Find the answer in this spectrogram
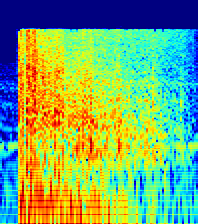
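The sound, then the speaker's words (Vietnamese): A single deep, rumbling boom erupts suddenly nearby, from the direction of Lạch Quèn, then rolls and slowly fades over about two seconds, echoing across open space, after the onshore sea wind has died down with the end of spring. No one speaks. “Gió nồm từ biển vào đã tắt theo cùng mùa xuân, nên âm thanh tiếng nổ nghe càng rõ hơn.”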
